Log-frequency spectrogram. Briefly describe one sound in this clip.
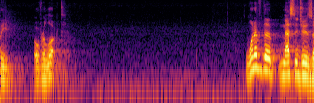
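A man speaks calmly through a microphone in a large hall, with pauses.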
